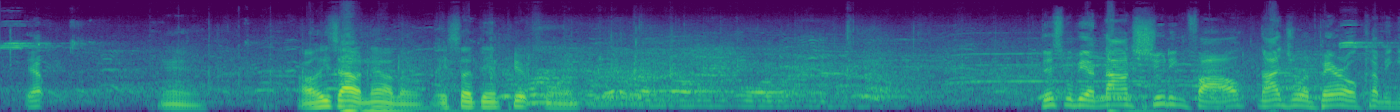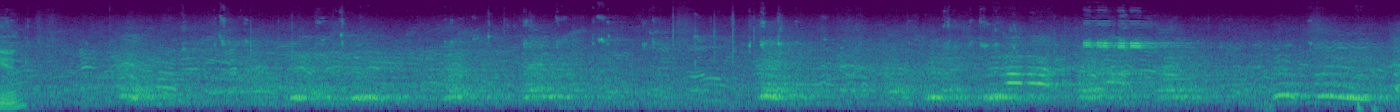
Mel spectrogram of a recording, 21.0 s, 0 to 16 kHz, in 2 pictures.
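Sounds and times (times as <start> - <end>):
crowd murmur: 2.4 - 21.0.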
